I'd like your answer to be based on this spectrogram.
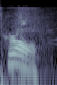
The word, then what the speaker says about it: Grohl: rhymes with roll. Yeah! Come on, play it. Let me hear it. – We did a game called Rhymes with Grohl.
